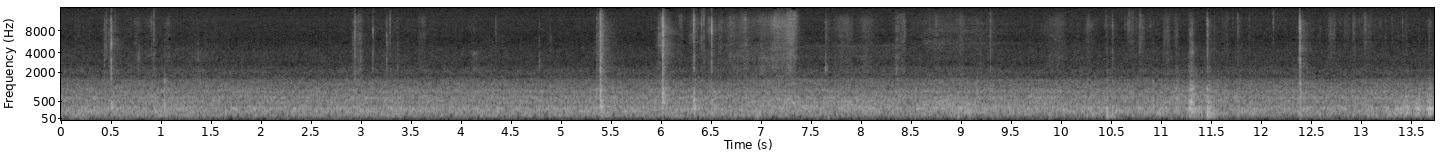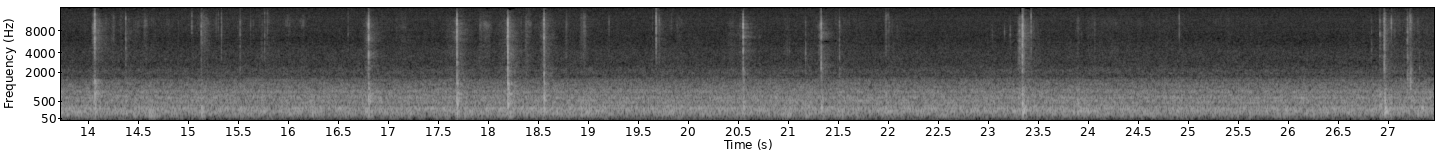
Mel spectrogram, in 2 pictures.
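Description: Paper rustles and crinkles as hands fold and press it.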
